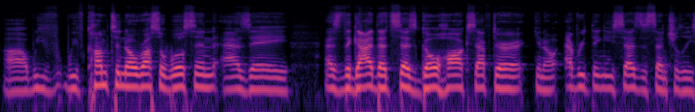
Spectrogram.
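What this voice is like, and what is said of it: Excited voice. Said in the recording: “you can probably tell in my voice how excited I am”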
